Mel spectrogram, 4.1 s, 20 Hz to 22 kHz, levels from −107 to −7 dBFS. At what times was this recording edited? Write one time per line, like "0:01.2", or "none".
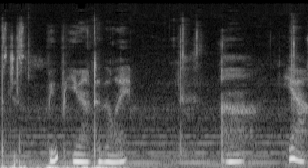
none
